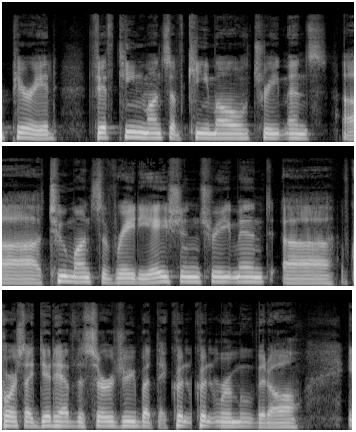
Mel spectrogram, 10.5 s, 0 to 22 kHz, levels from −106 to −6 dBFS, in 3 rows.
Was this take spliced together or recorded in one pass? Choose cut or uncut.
cut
